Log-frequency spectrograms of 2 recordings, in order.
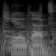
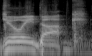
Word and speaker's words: geoduck: You hate geoducks. Understandable. Also, hi there, Jason. Welcome to the stream. Alright, well, It's pronounced gooey duck. gooey duck. I thought it was geoduck, like a fucking Pokemon.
